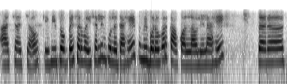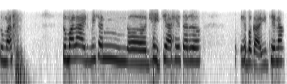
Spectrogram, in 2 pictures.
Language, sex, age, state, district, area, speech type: Marathi, female, 18-30, Maharashtra, Buldhana, urban, conversation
